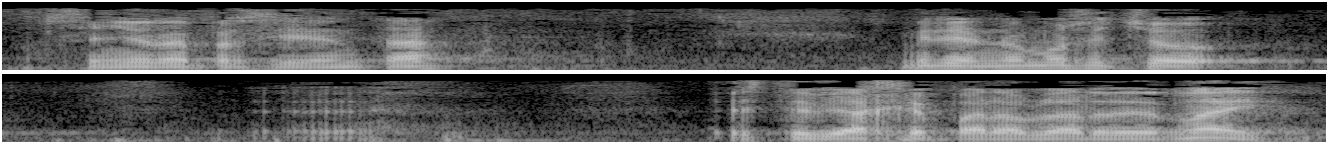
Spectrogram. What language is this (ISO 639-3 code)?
spa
